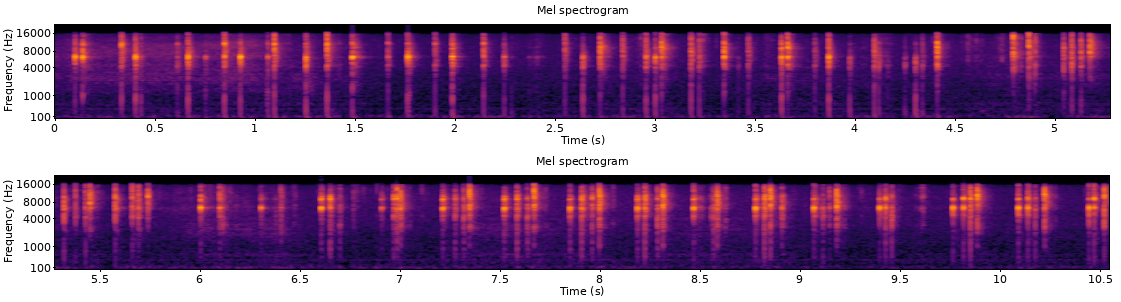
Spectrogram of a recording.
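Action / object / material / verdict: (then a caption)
tap / selenite (gypsum) crystal slab / gypsum / none. A flat, solid, palm-sized raw white selenite (gypsum) slab, held in both hands, is tapped and scratched with long dark-painted nails. The result is a rapid, irregular stream of sharp, bright clicks and light scratches with almost no ring, concentrated in the high frequencies.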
